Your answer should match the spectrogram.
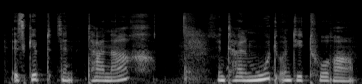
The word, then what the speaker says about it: Tanach: Tanach ausgesprochen okay.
